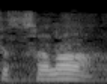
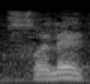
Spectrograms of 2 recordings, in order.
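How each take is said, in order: First: The consonant is pronounced heavy and emphatic. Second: The consonant is pronounced light and thin. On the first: The speaker calls it wrong. "ما تقولش الصلاه لا، لانك اذا قلت الصلاه تقول لي الصلاه طا طا" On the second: The speaker calls it right. "لا الصلاه تا"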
